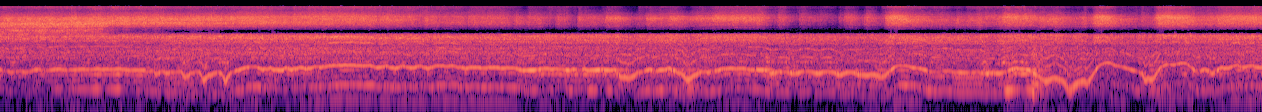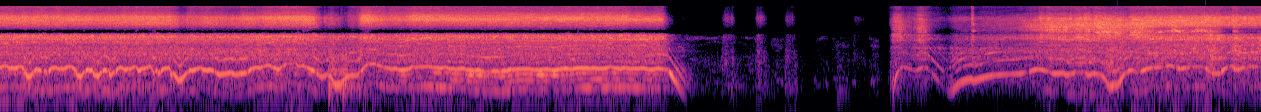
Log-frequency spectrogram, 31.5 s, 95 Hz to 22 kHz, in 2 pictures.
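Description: Pneumatic die grinder grinding rust off the steel deck of a brush hog: a high whine over a loud air hiss, the pitch dipping and recovering again and again as the grinder bears into the metal. It cuts off suddenly after about 24 seconds, gives a few short blips, then spins back up near the end.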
